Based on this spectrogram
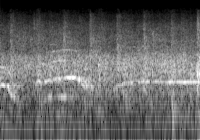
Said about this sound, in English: I will sincerely hope to have deserved that applause when I finish this evening.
